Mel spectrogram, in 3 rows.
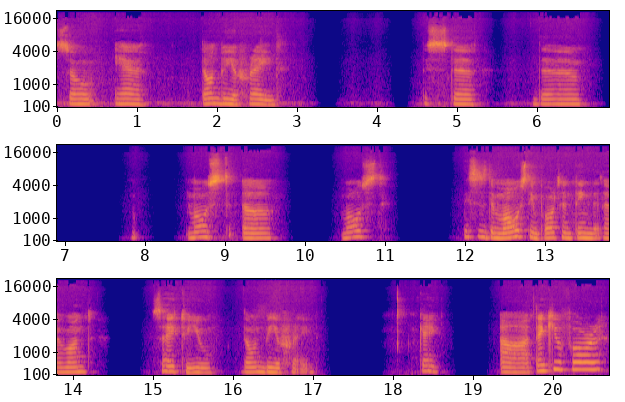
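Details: Lifelong stuttering since childhood in an adult woman speaking English, not her first language, while working on her speech with the Pro90D program; part-word and phrase repetitions and revisions; stuttering.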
